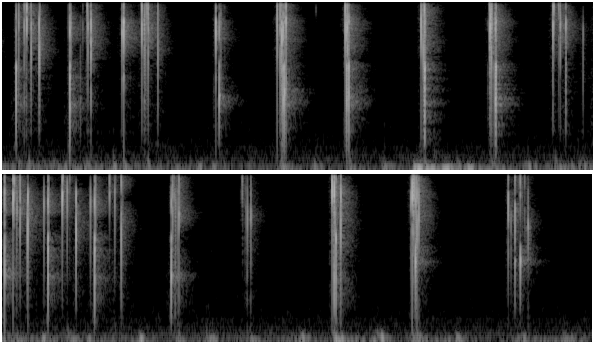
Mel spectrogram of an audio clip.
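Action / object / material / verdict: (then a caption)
tap / beeswax honeycomb on a branch / beeswax / none. Long nails scratch and tap the wax cell surface of a large golden beeswax honeycomb on a twig, held in both hands. The result is a quiet, irregular series of sharp, bright crackling clicks and scrapes, each dying away almost instantly, with very little low end.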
